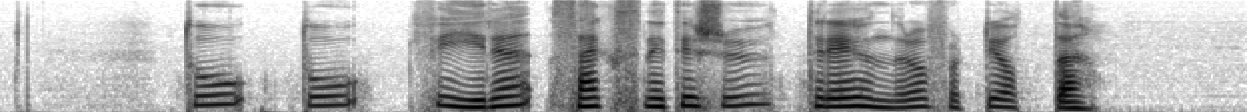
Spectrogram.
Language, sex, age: Norwegian, female, 37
